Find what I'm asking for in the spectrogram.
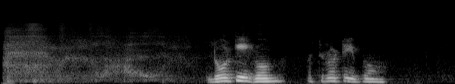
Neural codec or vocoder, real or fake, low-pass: codec, 16 kHz, 1 kbps, X-Codec, WavLM features, trained on Multilingual LibriSpeech; fake; 7.2 kHz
